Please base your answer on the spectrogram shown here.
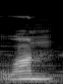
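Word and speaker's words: one: তো ওটা ভাওয়েল আছে, কিন্তু ভাওয়েলটা ভাওয়েলের মতন উচ্চারণ হচ্ছে ওয়াও, এর মতন উচ্চারণ হচ্ছে ওয়ান ওয়া।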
